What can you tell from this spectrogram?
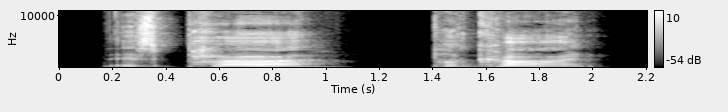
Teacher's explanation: every one of those pronunciations puts an emphasis on the second syllable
